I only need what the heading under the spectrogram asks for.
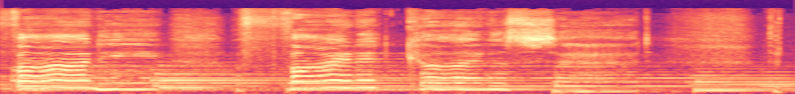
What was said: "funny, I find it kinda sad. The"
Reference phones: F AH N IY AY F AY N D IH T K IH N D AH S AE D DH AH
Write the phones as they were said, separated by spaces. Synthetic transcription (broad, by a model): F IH N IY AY F AY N IH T K IH N D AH S AE D DH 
